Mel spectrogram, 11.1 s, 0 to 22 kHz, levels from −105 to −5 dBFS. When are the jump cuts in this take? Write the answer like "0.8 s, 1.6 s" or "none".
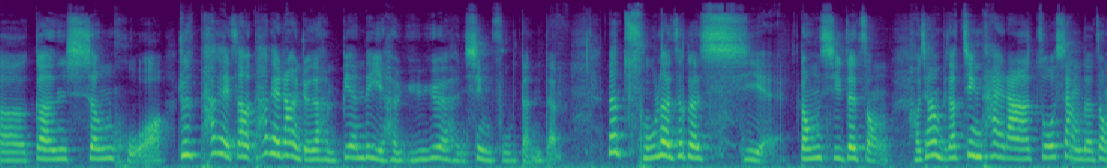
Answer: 1.7 s, 9.1 s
